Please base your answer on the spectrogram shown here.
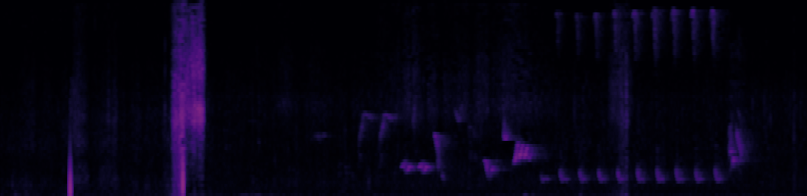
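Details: Nightingale song: two sharp clicks, then a run of short whistled and buzzy notes, ending in a fast series of about a dozen repeated high notes.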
